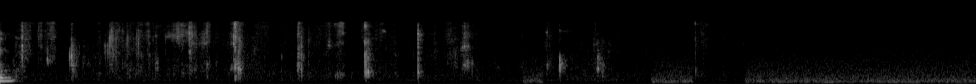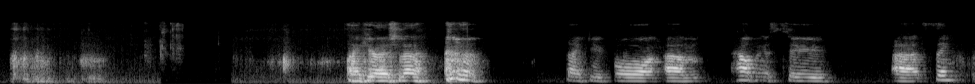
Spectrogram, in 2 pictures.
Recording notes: Christ Church, Bayston Hill (UK)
